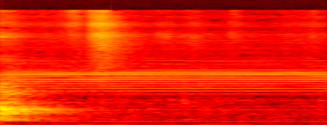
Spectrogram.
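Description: Steady electrical hum with a faint buzz, heard once the tail of a spoken word fades at the very start.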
